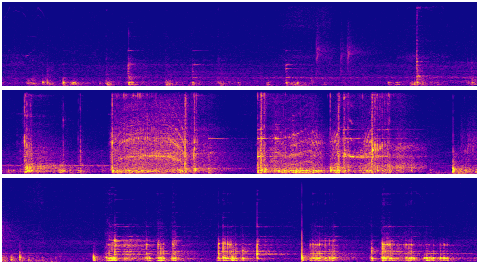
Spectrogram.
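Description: Cordless power driver spinning a long threaded steel adjusting screw into the wedge block of a locomotive connecting-rod strap. Light metal clinks come first. Then the driver runs in two long pulls from about five seconds in, its motor whine shifting in pitch, followed by several shorter bursts near the end.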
